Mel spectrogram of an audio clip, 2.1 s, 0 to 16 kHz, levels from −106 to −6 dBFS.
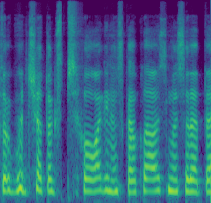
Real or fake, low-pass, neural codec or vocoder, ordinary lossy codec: fake; 14.4 kHz; codec, 44.1 kHz, 3.4 kbps, Pupu-Codec; Opus, 24 kbps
